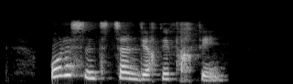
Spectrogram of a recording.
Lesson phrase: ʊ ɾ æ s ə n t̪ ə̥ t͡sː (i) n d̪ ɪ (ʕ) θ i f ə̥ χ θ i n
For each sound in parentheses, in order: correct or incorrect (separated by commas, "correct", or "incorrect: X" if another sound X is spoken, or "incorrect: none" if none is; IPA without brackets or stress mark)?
incorrect: æ, incorrect: ʁ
